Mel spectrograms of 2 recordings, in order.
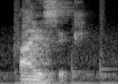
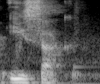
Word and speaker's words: Isaac: child they had was called isaac or isakku depends on if you want to get you know real technical with pronunciation and so the israel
